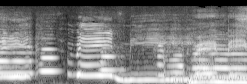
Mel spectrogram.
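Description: A woman's voice singing long held notes with vibrato, the melody stepping down in pitch from note to note.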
